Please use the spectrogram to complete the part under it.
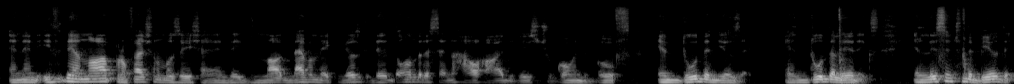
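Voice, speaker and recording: On a live stream, a Brazilian man gives an earnest motivational talk in English with a Brazilian Portuguese accent. His voice is low, dark and husky, and he repeats words, restarts sentences and keeps asking "right?"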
